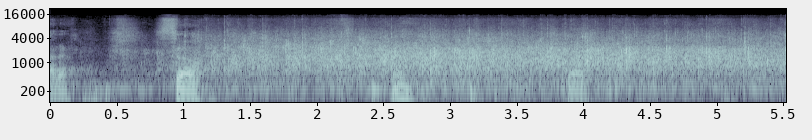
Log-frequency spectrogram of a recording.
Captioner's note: audience applauding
